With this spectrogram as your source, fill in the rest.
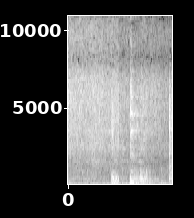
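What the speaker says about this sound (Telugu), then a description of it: "ఇప్పుడు బఠానీ వేస్తున్నాను." Green peas tumble into a frying pan of vangi bath, a steady hiss of frying with a few quick scraping stirs and rattling bursts, close and loud.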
